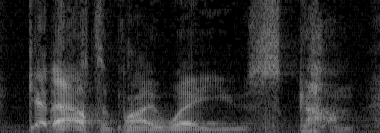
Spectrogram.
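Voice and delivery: low, sneering dismissal; contemptuous master. Retold or imitated. Master ordering a servant aside, low sneer. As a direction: look down on them, cold and low. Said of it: "treat everybody exactly as".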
